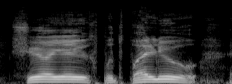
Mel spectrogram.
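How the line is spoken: Serpent's bark. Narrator (Russian): рявкнул змей

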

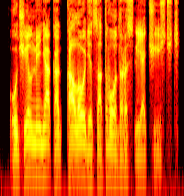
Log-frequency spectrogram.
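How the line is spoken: Grumbling. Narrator (Russian): проворчал Хагрид

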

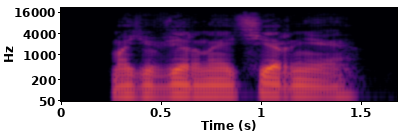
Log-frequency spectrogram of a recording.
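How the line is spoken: Mutter. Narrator (Russian): пробормотал Грейлин

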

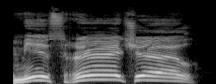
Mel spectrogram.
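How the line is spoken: Shouted into ear. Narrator (Russian): Жирный парень прокричал в ухо старой леди

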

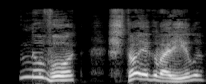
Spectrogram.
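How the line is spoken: Exclaiming. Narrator (Russian): воскликнула милиция

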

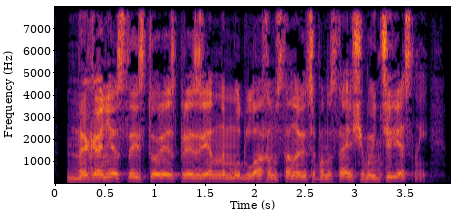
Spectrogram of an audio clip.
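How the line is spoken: Cheerful brisk speech. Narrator (Russian): бодро говорил он

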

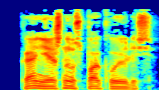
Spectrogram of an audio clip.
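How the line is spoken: Grumbling. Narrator (Russian): буркнул Юра

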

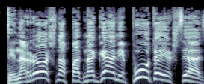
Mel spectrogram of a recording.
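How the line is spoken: Enraged shout. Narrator (Russian): зверея закричал Иван

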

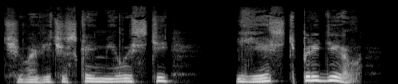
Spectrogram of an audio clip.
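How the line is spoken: Trembling voice. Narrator (Russian): сказала дрожащим голосом леди Аутрем

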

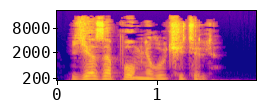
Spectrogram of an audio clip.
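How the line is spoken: Quiet reply. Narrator (Russian): тихо ответил Ламберт

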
